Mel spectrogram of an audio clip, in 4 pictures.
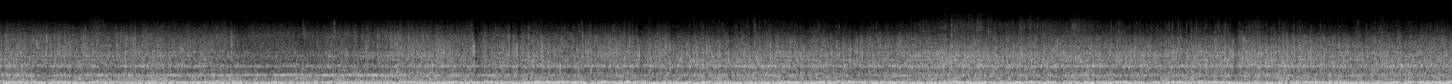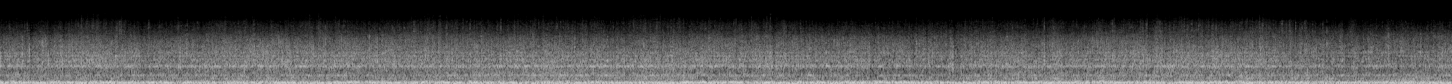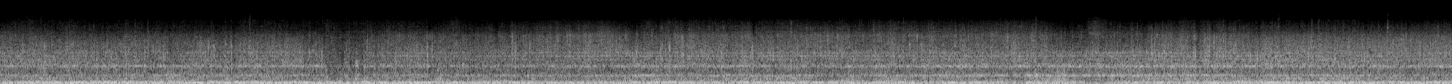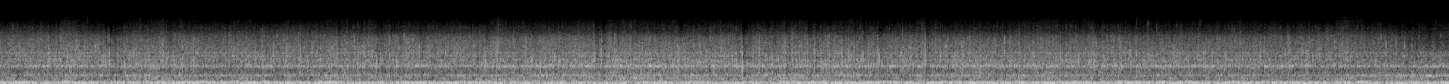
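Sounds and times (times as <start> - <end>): bike tyres rolling on gravel: 0.0 - 58.0
faint constant hum: 0.0 - 58.0
wind buffeting microphone: 0.0 - 58.0.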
